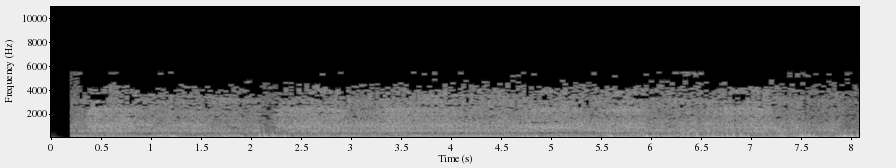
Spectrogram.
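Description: A heavy truck engine rumbles steadily throughout, a deep, loud, continuous drone with a rough low-pitched texture and no voices. The heavy goods vehicle is driven by Massata Cissé, known as Mama Africa, a truck driver in Burkina Faso.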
